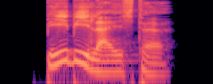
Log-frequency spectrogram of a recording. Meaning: inflection of babyleicht: 1. strong/mixed nominative/accusative feminine singular 2. strong nominative/accusative plural 3. weak nominative all-gender singular
- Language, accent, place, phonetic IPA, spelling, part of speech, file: German, Germany, Berlin, [ˈbeːbiˌlaɪ̯çtə], babyleichte, adjective, De-babyleichte.ogg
